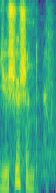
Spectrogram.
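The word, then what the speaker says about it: Juszczyszyn: The first time I asked him about that, he says, and actually I spelled it phonetically, and I just put a U and shun. And since then, that's how I pronounce it.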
